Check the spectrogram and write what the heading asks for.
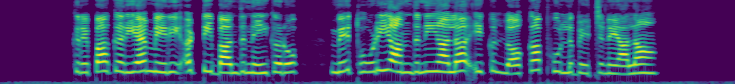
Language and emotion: Dogri, fearful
